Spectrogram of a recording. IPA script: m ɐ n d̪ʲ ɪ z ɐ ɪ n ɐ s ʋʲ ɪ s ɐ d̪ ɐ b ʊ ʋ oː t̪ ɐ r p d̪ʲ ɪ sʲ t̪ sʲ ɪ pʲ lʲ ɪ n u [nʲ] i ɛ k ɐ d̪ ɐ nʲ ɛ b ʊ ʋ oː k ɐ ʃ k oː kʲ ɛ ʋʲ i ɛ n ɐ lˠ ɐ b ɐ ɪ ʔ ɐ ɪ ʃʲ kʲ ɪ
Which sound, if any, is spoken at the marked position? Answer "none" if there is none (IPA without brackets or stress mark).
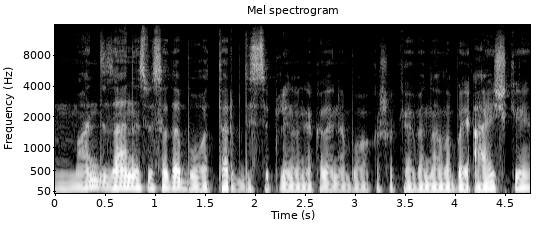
nʲ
